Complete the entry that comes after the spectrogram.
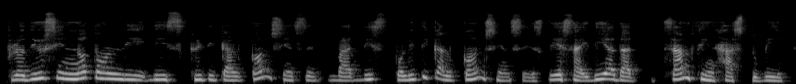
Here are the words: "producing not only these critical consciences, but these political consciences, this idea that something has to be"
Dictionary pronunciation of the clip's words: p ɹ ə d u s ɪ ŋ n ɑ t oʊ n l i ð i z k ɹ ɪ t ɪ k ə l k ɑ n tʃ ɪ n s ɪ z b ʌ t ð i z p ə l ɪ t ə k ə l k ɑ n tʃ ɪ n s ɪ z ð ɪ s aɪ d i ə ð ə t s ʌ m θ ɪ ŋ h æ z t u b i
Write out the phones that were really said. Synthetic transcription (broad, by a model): p ɹ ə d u s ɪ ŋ n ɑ t oʊ n l i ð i s k ɹ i t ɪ k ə l k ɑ n ʃ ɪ n s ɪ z b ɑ t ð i s p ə l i t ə k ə l k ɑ n ʃ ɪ n s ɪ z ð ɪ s aɪ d i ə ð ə t s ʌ m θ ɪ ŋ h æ s t u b i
